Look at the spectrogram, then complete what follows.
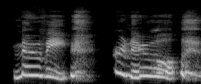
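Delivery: mock, very high sobbing, words choked, barely out. Recounting answering a partner who came running in, retelling choked-out sobbing. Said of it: "sitting up in bed sobbing".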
